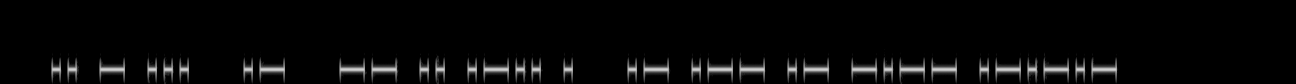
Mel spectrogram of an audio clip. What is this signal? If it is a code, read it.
Morse code, heard as a keyed tone, about 15 wpm, 700 Hz. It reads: ITS A MILE AWAY.
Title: Sentences from Top 1000 Words - Review Part 1 - 15wpm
